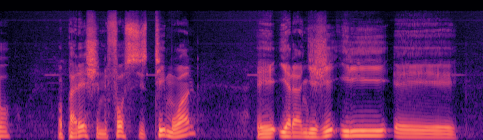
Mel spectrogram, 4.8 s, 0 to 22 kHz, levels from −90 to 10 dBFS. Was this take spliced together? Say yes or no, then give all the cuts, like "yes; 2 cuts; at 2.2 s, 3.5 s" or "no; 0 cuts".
no; 0 cuts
